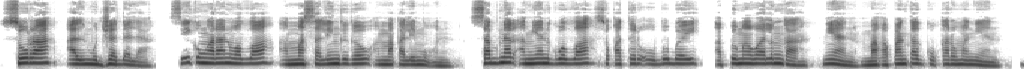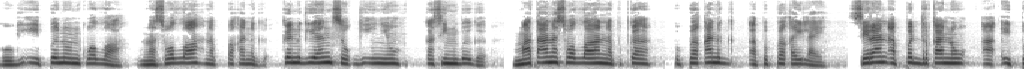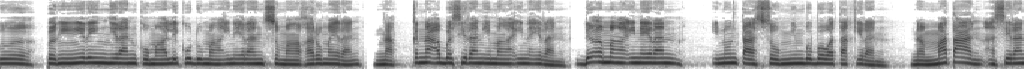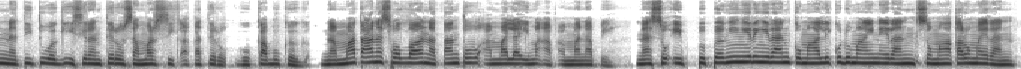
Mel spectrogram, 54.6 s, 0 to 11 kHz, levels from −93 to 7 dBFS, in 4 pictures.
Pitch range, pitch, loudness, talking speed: 155-195 Hz, 180 Hz, -19 LUFS, 110 wpm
